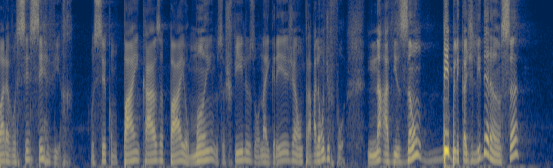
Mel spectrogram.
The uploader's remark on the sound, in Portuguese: Mensagem gravada na Igreja Batista Jardim Minesota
